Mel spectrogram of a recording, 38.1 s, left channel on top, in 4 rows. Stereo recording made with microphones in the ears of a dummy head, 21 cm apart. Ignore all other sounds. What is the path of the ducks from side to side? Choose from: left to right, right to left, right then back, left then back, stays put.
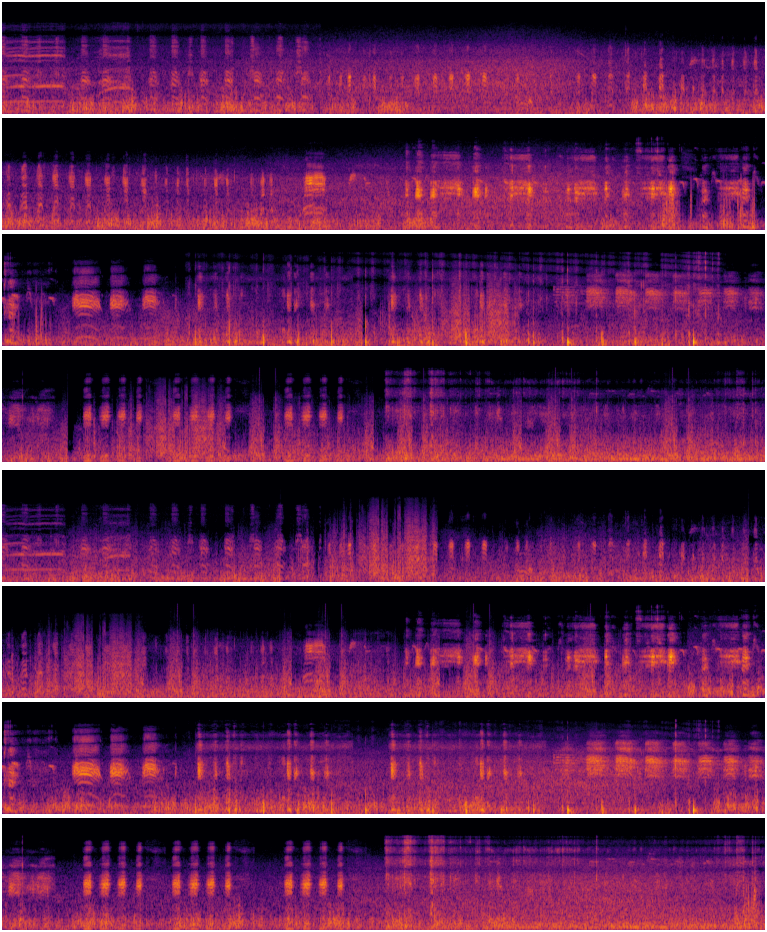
left to right.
